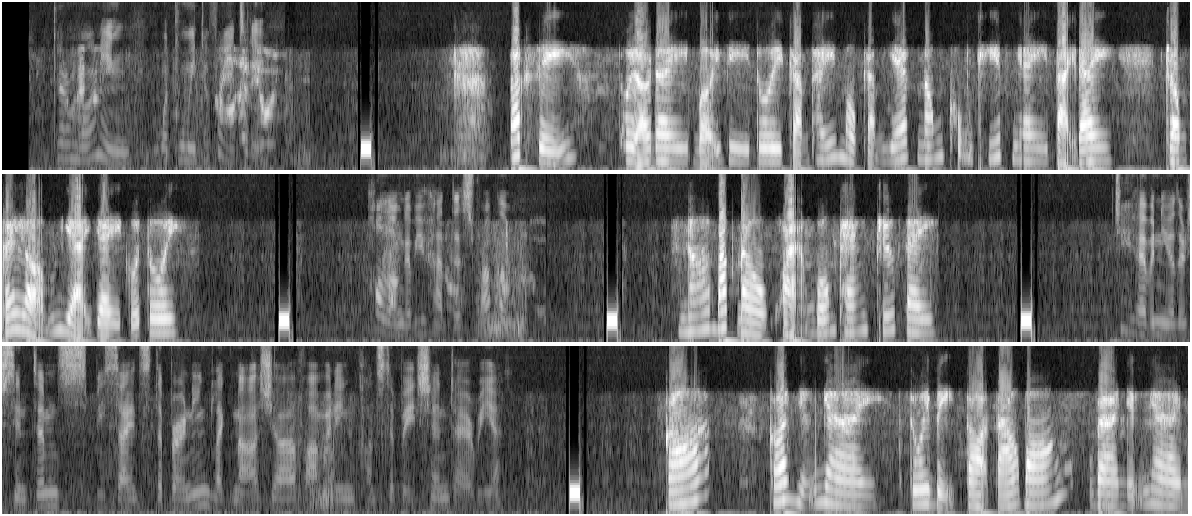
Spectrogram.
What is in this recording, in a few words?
Medical Colonoscopy Procedure Vietnamese without interpretation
